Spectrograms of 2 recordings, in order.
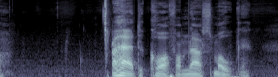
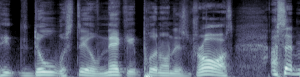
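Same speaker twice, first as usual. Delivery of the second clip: usual speaking voice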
